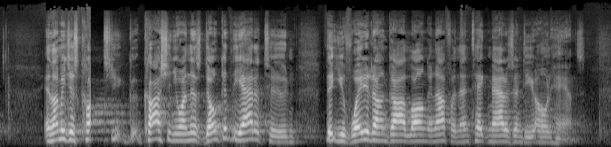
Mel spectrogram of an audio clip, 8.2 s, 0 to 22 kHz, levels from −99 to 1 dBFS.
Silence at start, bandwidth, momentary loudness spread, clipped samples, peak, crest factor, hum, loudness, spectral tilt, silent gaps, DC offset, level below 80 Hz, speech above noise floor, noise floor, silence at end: 0.6 s; 19.5 kHz; 13 LU; under 0.1%; -4 dBFS; 20 dB; none; -24 LUFS; -2 dB/octave; none; under 0.1%; -76 dBFS; 29 dB; -54 dBFS; 0.35 s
